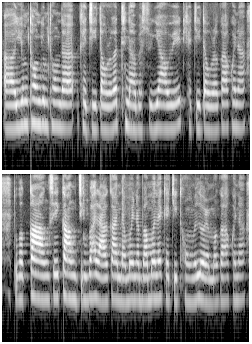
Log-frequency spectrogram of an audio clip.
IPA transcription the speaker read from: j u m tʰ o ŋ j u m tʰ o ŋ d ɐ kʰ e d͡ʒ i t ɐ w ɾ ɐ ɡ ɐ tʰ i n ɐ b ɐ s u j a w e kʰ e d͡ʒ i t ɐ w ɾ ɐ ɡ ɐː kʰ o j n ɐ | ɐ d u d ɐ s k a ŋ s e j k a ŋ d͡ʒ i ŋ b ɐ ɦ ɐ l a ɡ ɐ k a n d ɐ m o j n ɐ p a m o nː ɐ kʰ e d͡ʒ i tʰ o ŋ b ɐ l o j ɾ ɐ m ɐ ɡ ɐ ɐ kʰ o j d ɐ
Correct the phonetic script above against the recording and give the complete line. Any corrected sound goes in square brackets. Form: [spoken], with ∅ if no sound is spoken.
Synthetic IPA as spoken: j u m tʰ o ŋ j u m tʰ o ŋ d ɐ kʰ e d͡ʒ i t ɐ w ɾ ɐ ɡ ɐ tʰ i n ɐ b ɐ s u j a w e kʰ e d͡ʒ i t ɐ w ɾ ɐ ɡ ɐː kʰ o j n ɐ | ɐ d u [ɡ] ɐ [∅] k a ŋ s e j k a ŋ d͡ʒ i ŋ b ɐ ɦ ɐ l a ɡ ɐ k a n d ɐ m o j n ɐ [b] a m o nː ɐ kʰ e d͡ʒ i tʰ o ŋ b ɐ l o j ɾ ɐ m ɐ ɡ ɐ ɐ kʰ o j [n] ɐ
